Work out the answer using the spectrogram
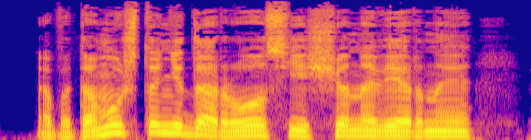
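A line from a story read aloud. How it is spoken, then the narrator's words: Cheerful reply. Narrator (Russian): весело ответил Борис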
